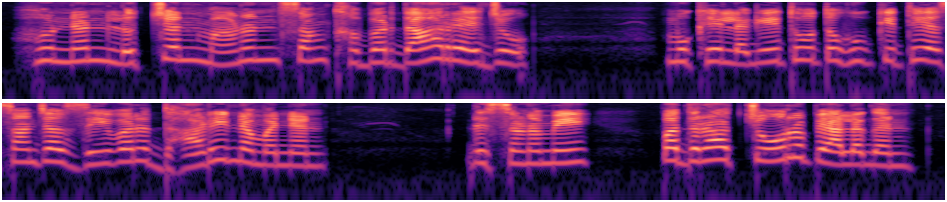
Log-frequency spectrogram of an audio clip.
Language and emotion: Sindhi, fearful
